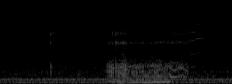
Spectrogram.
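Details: Maria, a pug in Japan, recorded 16 February 2021, gives one rough, rasping snore lasting under a second over a steady low indoor hum.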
